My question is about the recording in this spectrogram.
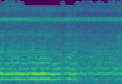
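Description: Bees buzz in a continuous, steady drone with a clear pitched hum, fairly faint and heard alone without voices.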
